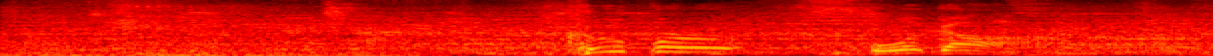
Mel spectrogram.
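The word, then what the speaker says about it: Cooper Legas: Cooper Lagan. That is the correct pronunciation, as we corrected ourselves just a few minutes ago.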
